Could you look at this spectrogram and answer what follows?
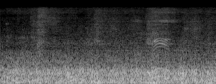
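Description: Train running on a railway in Brazil, a steady close rumble of wheels on track with faint rhythmic clatter throughout and a brief high squeal near the end.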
